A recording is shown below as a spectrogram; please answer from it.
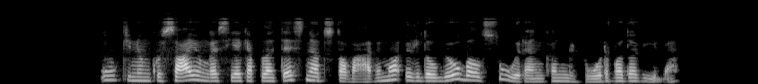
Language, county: Lithuanian, Šiauliai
